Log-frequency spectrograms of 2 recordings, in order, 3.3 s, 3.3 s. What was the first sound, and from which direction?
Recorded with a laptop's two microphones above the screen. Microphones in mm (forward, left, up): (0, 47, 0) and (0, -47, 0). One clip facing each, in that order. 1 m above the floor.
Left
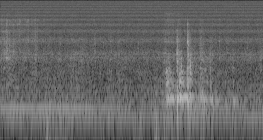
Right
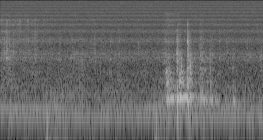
Only background noise.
